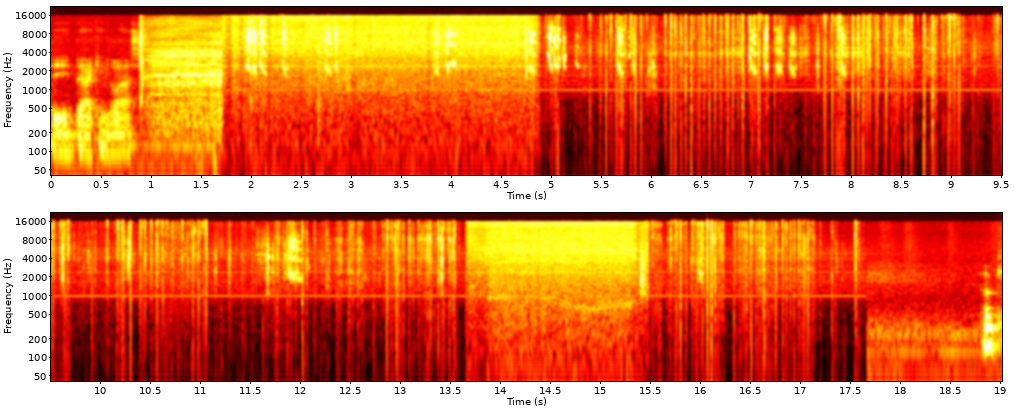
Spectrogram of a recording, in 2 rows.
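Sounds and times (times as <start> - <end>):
heat gun blowing: 0.9 - 5.0, 13.7 - 15.5.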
